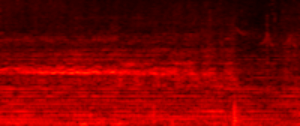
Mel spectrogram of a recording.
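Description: Horse neighing in the medieval strategy game Manor Lords, a long whinny near and fairly clear over soft hoofbeats and a busy village ambience, with no talk.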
